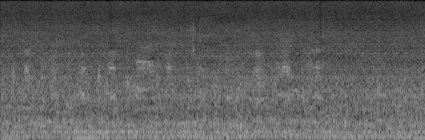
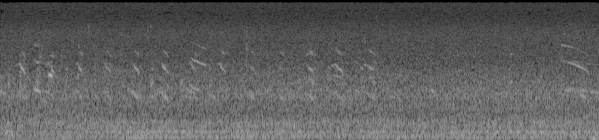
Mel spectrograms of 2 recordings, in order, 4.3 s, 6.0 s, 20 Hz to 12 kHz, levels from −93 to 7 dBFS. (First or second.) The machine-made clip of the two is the first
